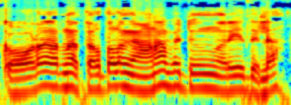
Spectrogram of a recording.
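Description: This travel vlogger from Kerala, India speaks with a Kerala accent in a slightly high voice, racing through his casual Malayalam narration with English words thrown in. He's on a hill path outside, and the noisy handheld recording comes across muffled.

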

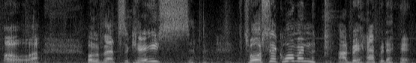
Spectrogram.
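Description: A slippery snake-oil peddler in a western video game. He has sleazy salesman patter, ingratiating and blustering, in a very high, swooping voice. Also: big pitch swings, moderate pace, creaky, bright, forceful tone, a little hiss or hum, exaggerated voice. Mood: smooth, ingratiating. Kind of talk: video game cutscene acting.

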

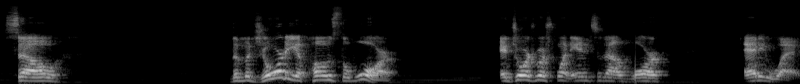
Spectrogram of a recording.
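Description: A man's voice: a little high, animated, takes it slowly, pauses often. A man with a campy drag queen delivery, giving an emphatic, opinionated monologue as host into a close studio mic. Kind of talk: solo opinion monologue to camera. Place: small room at home, indoors. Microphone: close studio mic on boom arm with pop filter.

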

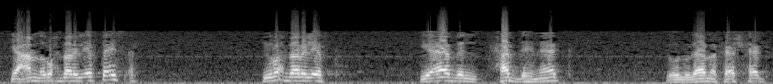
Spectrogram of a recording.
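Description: Poor audio carries a fairly high-pitched male voice with an Egyptian accent as a Sufi scholar teaches a religious lesson. He talks conversationally and often checks whether listeners understand by asking rhetorical questions.

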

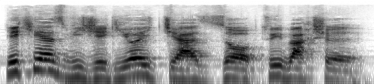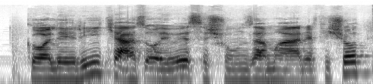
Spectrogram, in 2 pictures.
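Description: A man's voice: mid-range voice, lively intonation, a little mellow, highs cut off, soft background music. A man presenting a casual tech tutorial in a chatty, playful way, talking to his viewers as friends. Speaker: tech vlogger.

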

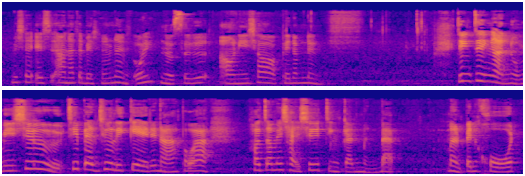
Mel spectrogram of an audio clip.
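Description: A hoarse young woman chatting casually on a live stream, giggling and reading viewer comments aloud. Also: on the high side, fairly bright tone, a little hiss or hum.

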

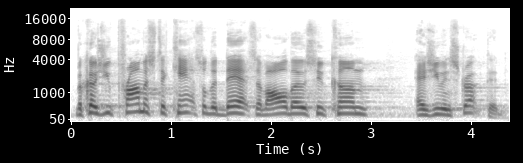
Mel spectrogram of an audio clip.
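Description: A man voicing an excited, grateful young male debtor in a story, with eager exclamations. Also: high voice, moderate pace, voice pushed up. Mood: earnest. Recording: reverberant church sanctuary.

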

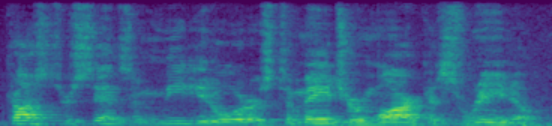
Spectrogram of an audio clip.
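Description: High-voiced ranger telling history dramatically. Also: male voice, fairly even intonation, a little fast, a bit bright. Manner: vivid, acts out quotes. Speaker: park ranger. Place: outdoor battlefield site. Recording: echoey, distant from mic, faint noise.

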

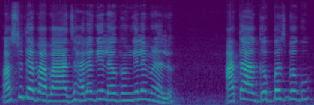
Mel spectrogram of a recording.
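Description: A woman's voice: high-pitched, measured pace, pushed and bright. A woman voicing a frightened old village mother who pleads in a soothing way. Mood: pleading.

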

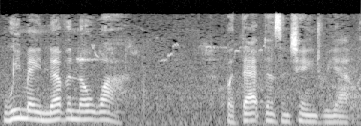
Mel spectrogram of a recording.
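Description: A woman voicing an earnest, caring science teacher in a video game, speaking in a measured, explanatory way. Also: lowish voice, natural voice. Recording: game audio under a livestream, with background noise.

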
